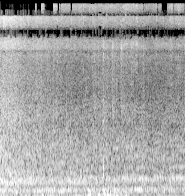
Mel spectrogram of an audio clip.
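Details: Honey bees in an opened hive: a steady, dense low buzzing drone with a droning band throughout and slight rough fluctuations, no clear separate calls.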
